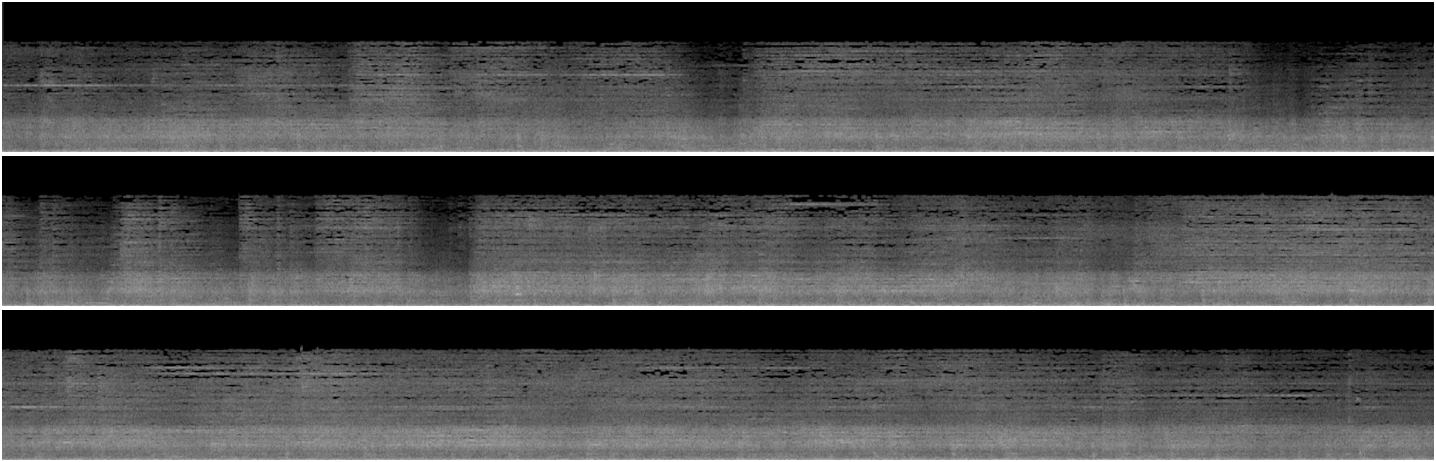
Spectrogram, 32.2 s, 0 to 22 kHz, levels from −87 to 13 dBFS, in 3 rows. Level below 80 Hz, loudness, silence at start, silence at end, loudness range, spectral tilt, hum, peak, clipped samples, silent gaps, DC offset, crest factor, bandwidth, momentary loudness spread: -24 dBFS; -23 LUFS; 0 s; 0 s; 3 LU; -3 dB/octave; none; -8 dBFS; under 0.1%; none; under 0.1%; 14 dB; 16.5 kHz; 4 LU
